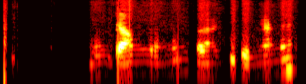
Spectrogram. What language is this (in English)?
Loarki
